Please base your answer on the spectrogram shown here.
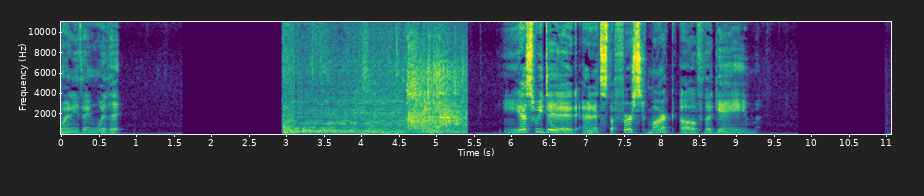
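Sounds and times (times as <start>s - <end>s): bowling pins clattering: 4.5s - 5.4s.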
